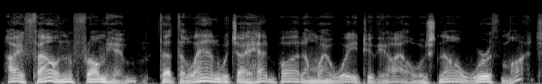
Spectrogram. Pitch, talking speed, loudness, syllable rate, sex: 105 Hz, 230 wpm, -16 LUFS, 4.2 syllables/s, male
